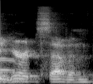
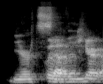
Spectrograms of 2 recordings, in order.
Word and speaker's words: Yurtseven: I always say Yurt7, but Yurtseven. I'm sure Melissa's pronouncing it correct.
